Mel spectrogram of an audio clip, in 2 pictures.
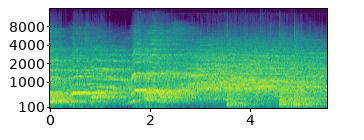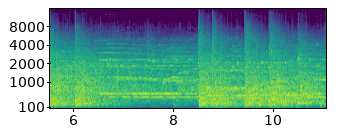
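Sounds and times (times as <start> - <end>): crowd noise in a hall: 0.0 - 11.0
drum beats: 3.5 - 11.0
marching band playing: 3.6 - 11.0.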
